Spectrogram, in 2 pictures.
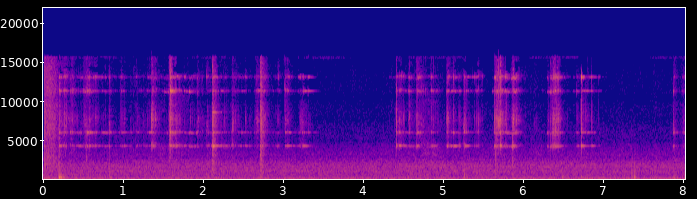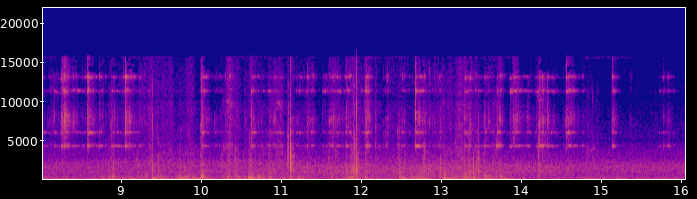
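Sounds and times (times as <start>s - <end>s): jingle bell jingling: 0.1s - 3.4s, 4.4s - 7.0s, 7.9s - 16.0s
cat scrambling on quilt: 8.4s - 14.7s.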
